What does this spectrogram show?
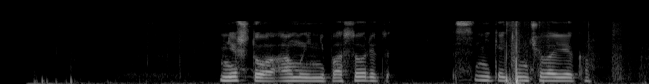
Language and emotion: Russian, neutral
